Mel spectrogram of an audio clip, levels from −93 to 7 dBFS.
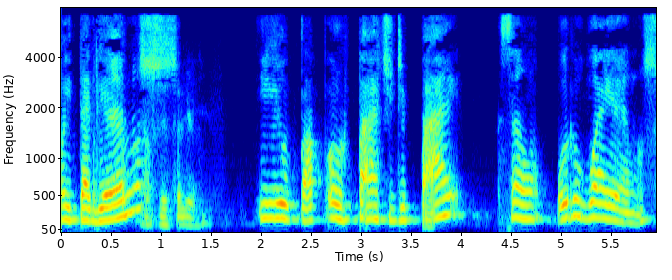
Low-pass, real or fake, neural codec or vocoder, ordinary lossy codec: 7.2 kHz; fake; codec, 16 kHz, 2 kbps, FreqCodec, smaller model; MP3, 32 kbps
